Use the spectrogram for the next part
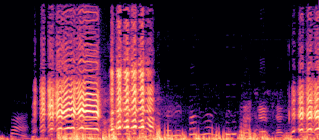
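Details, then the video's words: Goats in a barn giving harsh, tremulous bleats, two loud overlapping cries followed by quieter wavering calls and another rising bleat at the end, over muffled background rumble. "Goats sounds / stupid goats making stupid noises صوت الماعز"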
